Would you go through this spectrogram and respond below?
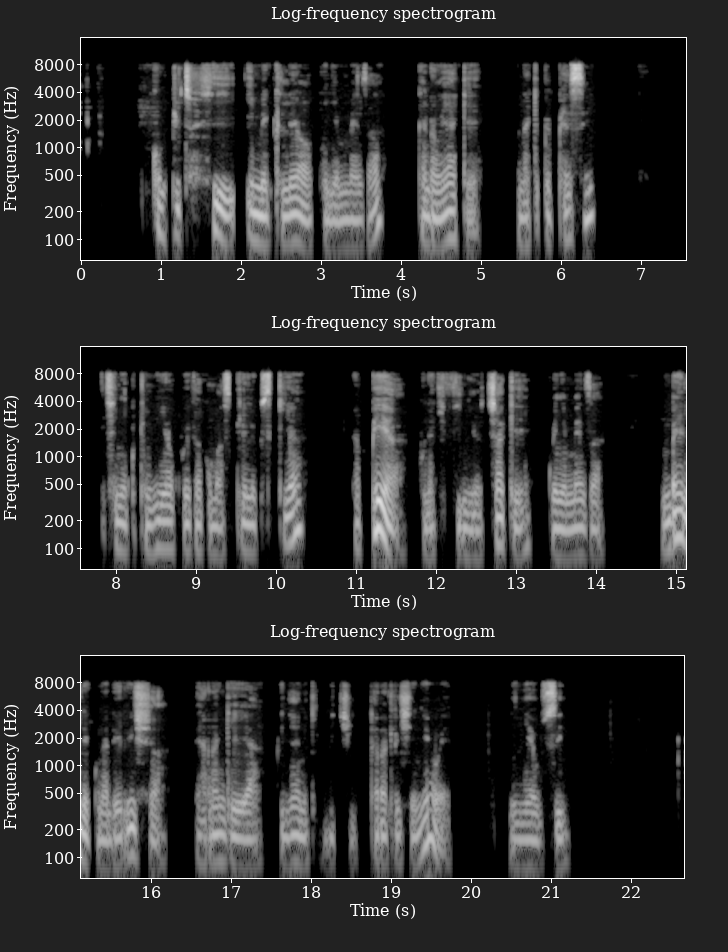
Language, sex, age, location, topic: Swahili, male, 25-35, Mombasa, education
